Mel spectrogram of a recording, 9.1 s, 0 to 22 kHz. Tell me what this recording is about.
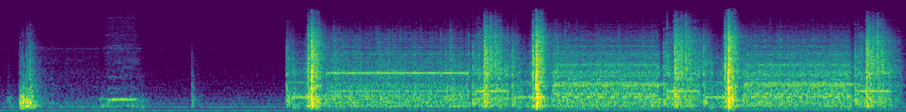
Sound effects > Objects / House appliances
Recording of a Canon Pixma TS3720 all-in-one printer. To get this recording, the microphones were placed inside the edge of the printer. Then we set the printer off. Do not attempt this yourself without an expert assisting you, as I had a printers expert with me when setting this up.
